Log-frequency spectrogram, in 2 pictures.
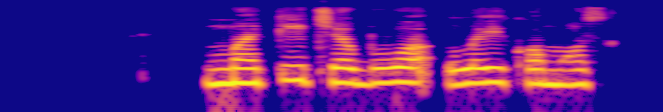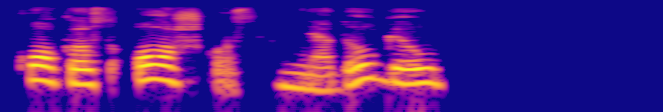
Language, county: Lithuanian, Vilnius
